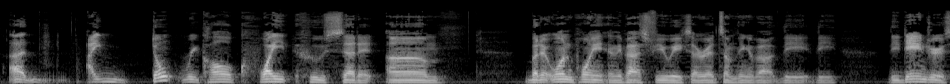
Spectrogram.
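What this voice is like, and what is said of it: Rough, run-down sounding voice. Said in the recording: “hear from my voice, I sound kind of shitty, you a little shittier than normal. I run the fuck down”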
